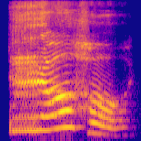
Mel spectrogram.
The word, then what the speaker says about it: rojo: Rojo, rojo, rojo. Probably should have mentioned this, but the J is kind of like an H. You wouldn't say rojo, it's rojo.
